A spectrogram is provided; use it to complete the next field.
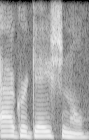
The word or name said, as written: aggregational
